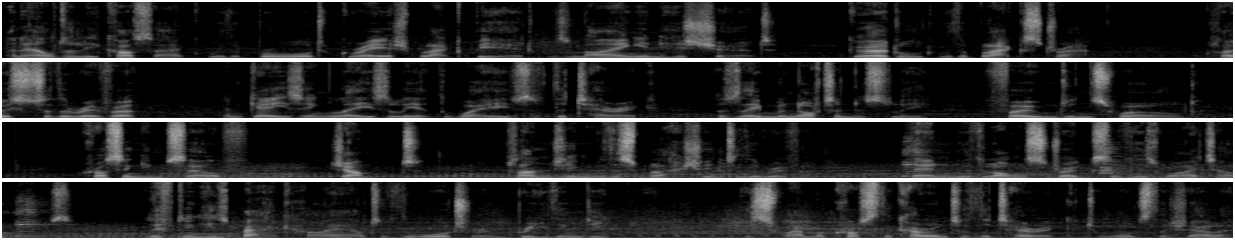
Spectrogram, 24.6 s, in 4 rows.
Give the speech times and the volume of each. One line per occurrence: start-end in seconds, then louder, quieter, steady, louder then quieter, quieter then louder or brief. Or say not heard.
0.1-24.5 steady.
